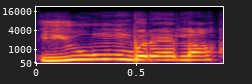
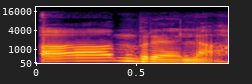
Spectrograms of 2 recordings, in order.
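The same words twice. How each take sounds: First: यूम्ब्रेला begun with a long 'yoo'; wrong pronunciation. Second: अम्ब्रेला begun with a drawn open 'ah', low and falling; correct pronunciation. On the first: Teacher quizzing students with the mistake, wrong pronunciation. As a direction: give यूम्ब्रेला the letter-name U at the start. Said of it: "अब यूम्ब्रेला नहीं बोलते". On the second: Teacher answering the quiz, correct pronunciation. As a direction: open अम्ब्रेला on 'um', not 'you'. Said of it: "क्या बोलते हैं?". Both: Shown as a demonstration.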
